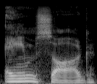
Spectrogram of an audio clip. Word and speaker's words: AOIMSG: called the AOIMSG, or how they pronounced it phonetically, AIMSOG, don't ask me why, during the UAP hearings, they referred to it as AIMSOG.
